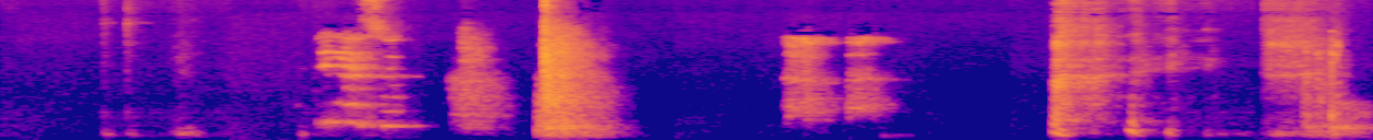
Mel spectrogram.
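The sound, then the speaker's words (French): Someone knocks on a hotel room door in Marrakech in a few short, uneven bursts of thuds, mixed with coughing and brief vocal noises between the knocks. “Parce que là, tu disais j'écoute, puis tout d'un coup, ça s'est mis à cogner.”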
